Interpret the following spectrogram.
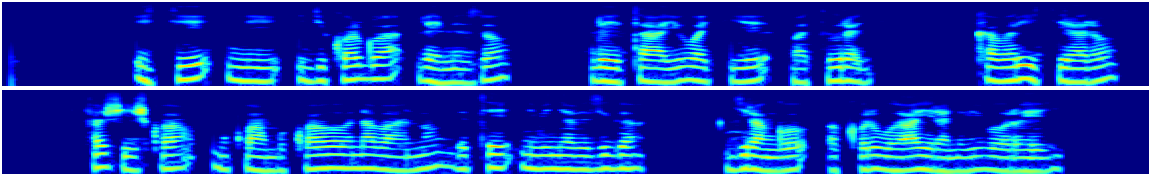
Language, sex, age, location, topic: Kinyarwanda, male, 25-35, Nyagatare, government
